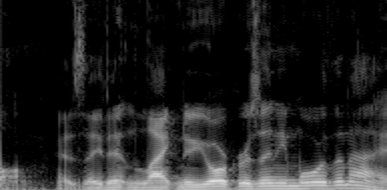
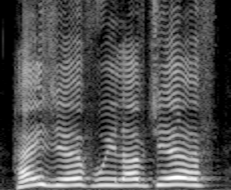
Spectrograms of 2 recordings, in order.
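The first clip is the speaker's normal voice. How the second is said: put-on much higher, louder girlish call; girl soldiers calling out; 11 dB louder, slower than usual. Girl soldiers passing by call out to Jeff, high and loud. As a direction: mimic a gang of girls cheering his name. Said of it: "a unit of girl soldiers would walk by all".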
